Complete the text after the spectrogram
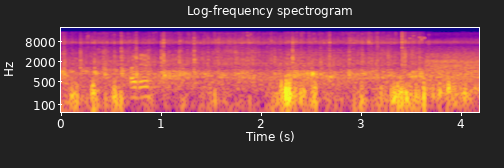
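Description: Bicycle tyres roll over brick paving.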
